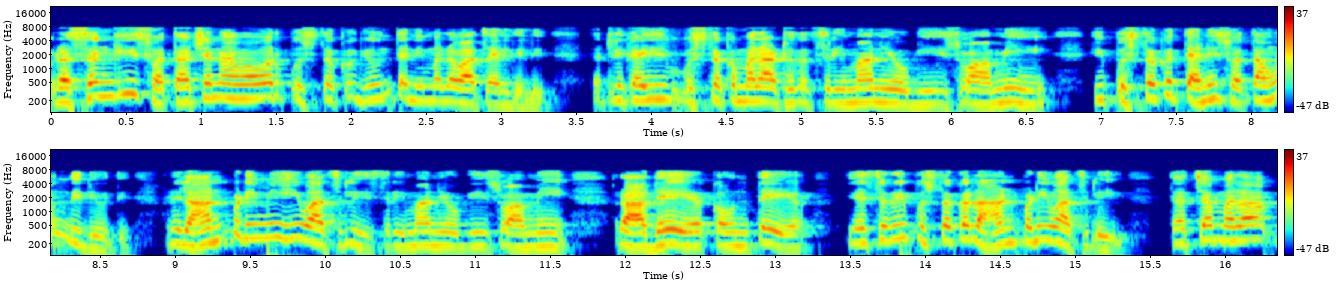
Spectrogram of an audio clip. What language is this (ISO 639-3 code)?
mar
